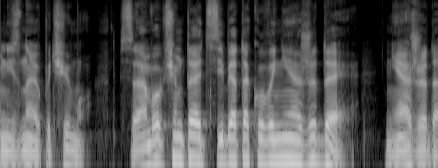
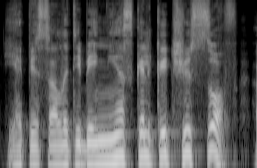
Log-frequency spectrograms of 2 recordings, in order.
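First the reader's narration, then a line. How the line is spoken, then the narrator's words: Irritated hiss. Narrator (Russian): раздраженно шипела она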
